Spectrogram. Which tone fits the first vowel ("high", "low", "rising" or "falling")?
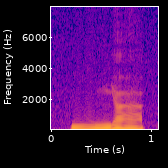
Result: low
